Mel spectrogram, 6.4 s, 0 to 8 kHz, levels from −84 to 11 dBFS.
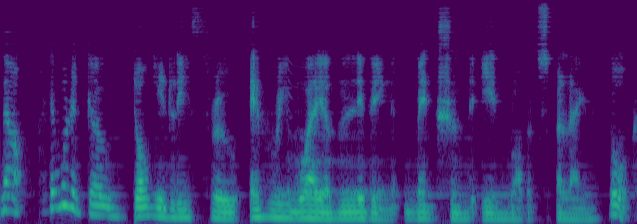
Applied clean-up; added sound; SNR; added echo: neural mask model DeepFilterNet 3.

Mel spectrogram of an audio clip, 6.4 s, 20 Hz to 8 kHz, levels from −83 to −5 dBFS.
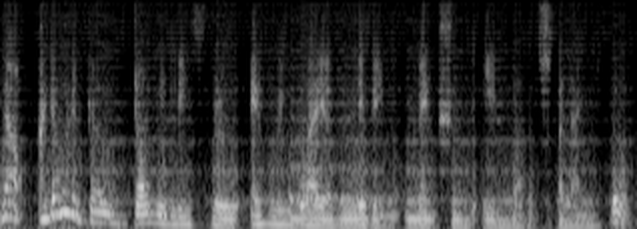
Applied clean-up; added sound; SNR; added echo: neural separator model SepFormer DNS4.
